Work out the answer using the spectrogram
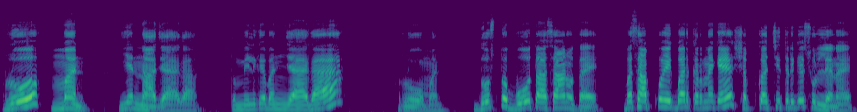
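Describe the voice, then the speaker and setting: A man teaching a reading lesson. He sounds out each word slowly, syllable by syllable, and he asks the viewer questions and then answers them. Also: high voice, big pitch swings, fairly bright tone, dry recording, clean studio sound. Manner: slow, syllable by syllable, repeating words.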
